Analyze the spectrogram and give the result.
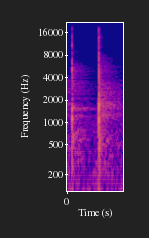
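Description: Two short, dry taps on the ABS plastic chassis of an original Mercedes C-Class W250 door mid-range speaker give bright clicks centered near 1.7 kHz that die out almost instantly with no ring. The hollow plastic sound marks it as a cheap, low-quality, very light speaker with an ABS chassis rather than polyamide fiber, unlike the ETON replacement.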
